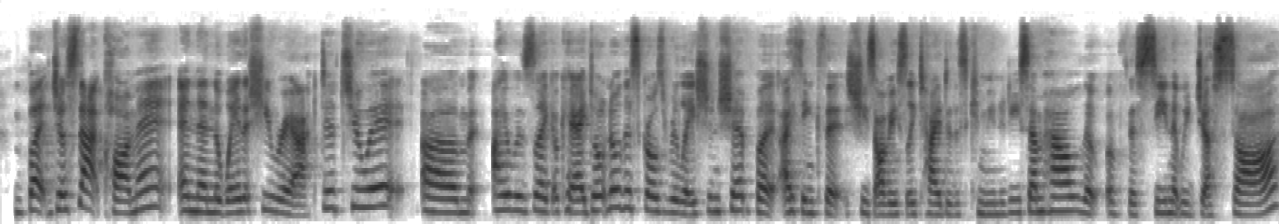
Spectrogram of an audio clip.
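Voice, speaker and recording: Recorded very cleanly against a silent background, a woman with a Midwestern accent speaks at a fairly high pitch. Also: ordinary pitch variation, moderate pace, hardly any pauses. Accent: Midwest US. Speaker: podcast co-host. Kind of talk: casual chat.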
